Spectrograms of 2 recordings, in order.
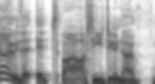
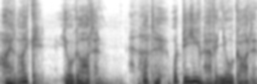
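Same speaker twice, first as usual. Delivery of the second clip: mock ASMR-style voice, pitched lower; 3 semitones lower than usual. A podcast host jokingly shows how to do the whole podcast, in ASMR-style voice.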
